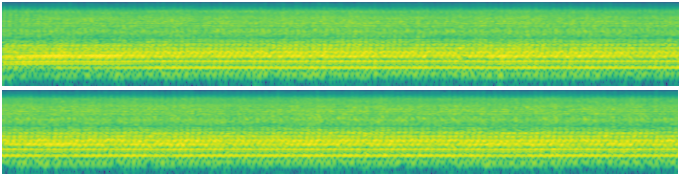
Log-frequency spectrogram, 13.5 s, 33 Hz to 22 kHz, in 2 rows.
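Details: Rebuilt Pontiac 400 V8 from a 1979 Trans Am on a homemade run stand, second cam break-in after the first flat tappet cam failed: steady fast idle on the fast idle cam, even smooth hum, no lifter tick or knock; healthy.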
